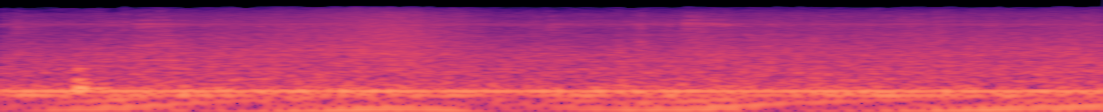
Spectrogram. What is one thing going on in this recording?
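Water splashes as a vehicle drives through a stream.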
